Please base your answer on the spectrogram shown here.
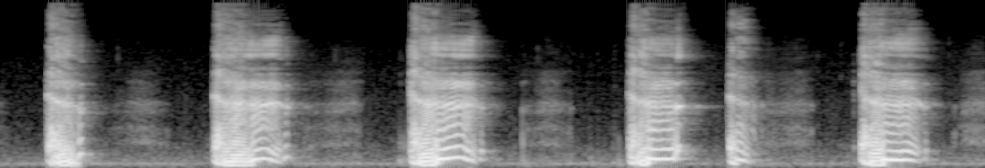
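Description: Five loud, harsh, barking coughs about every one to two seconds, each a single deep bark with a rough, congested quality.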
